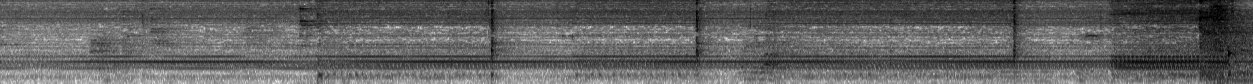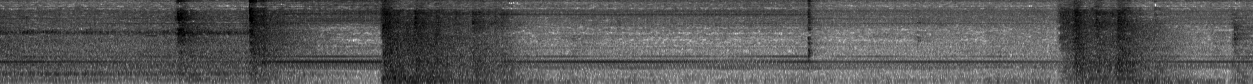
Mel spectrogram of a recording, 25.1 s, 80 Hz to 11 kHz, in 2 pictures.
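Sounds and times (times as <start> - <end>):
crimping machine whine: 8.8 - 25.0.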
